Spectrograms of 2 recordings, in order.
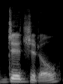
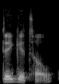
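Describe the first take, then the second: First: The middle consonant is a j sound. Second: The middle consonant is a hard g. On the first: The speaker calls it right. "but it's oxygen, hydrogen, digital" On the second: The speaker calls it wrong. "some might uh, pronounce these words with a G sound"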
